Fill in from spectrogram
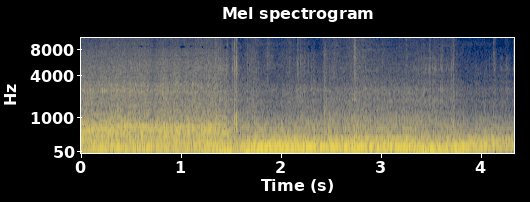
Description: This is a Fidanza 7.6 Ceramic Twin Disc clutch making some noise that really doesn't sound too healthy to me. It has been chattering quite a bit from when I first started driving it when I engage and disengage the clutch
